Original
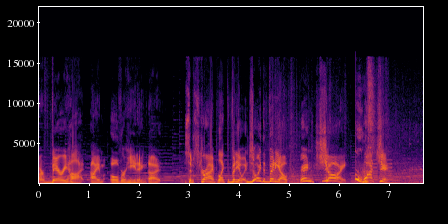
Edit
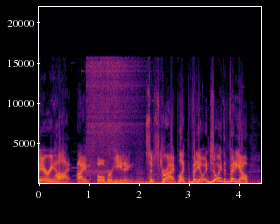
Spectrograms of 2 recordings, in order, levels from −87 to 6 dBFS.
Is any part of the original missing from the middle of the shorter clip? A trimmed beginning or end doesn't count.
yes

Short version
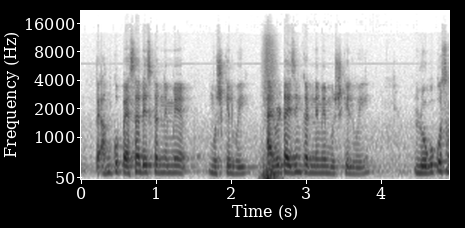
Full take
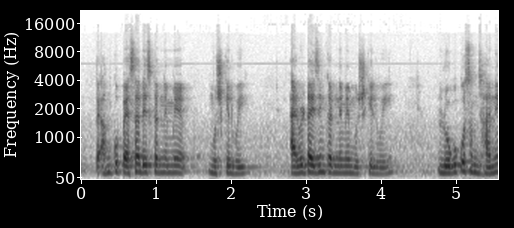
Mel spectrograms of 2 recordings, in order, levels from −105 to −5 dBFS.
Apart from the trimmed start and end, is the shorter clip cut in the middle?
yes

